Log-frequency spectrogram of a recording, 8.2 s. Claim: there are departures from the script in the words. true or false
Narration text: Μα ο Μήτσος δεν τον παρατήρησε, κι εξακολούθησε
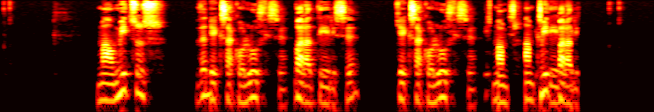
true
